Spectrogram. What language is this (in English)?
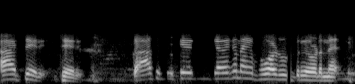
Tamil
